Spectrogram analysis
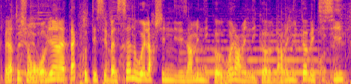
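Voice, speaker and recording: Fast excitable esports caster. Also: male voice, on the high side, music in the background. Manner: excitable, fast, chatty, banters with chat. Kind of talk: live game commentary.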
